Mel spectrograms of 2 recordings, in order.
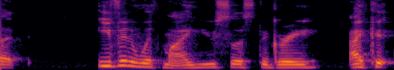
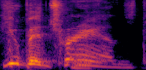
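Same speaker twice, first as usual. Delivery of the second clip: gruff, high, rough yelling in a German soldier voice; 9 semitones higher than usual. Joking about a Saving Private Ryan scene: imitating the German yelling. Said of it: "Is that what the German was yelling?".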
